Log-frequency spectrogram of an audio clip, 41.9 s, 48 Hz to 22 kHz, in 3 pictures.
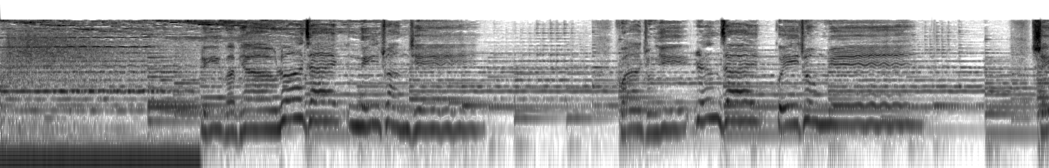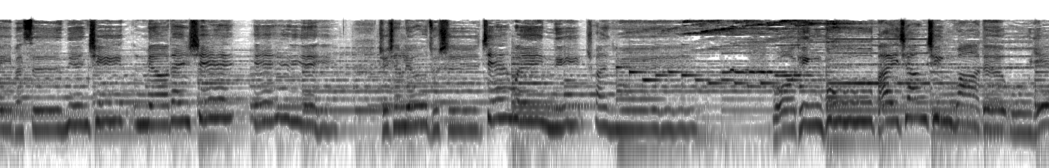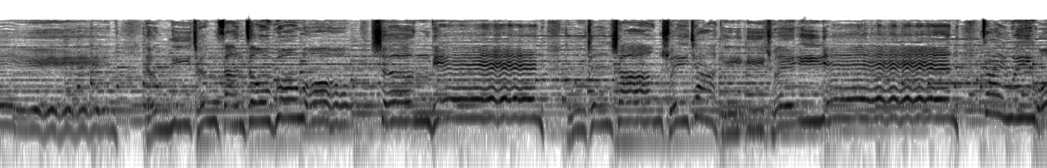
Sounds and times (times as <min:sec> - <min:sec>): Music: 0:00.0 - 0:41.9.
